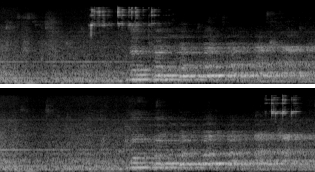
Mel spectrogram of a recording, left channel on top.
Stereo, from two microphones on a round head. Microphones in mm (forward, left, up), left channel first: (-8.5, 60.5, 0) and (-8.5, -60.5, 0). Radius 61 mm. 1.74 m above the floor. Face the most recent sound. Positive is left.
turn(degrees=-35)  # may be behind; listen again after turning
